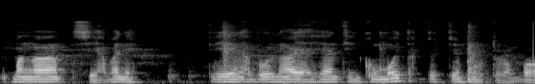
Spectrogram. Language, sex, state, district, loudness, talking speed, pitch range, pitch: Mizo, male, Mizoram, Aizawl, -20 LUFS, 200 wpm, 110-120 Hz, 115 Hz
